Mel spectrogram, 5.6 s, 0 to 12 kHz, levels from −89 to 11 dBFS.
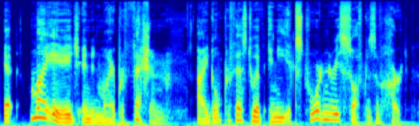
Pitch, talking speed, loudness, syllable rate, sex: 115 Hz, 180 wpm, -19 LUFS, 5.7 syllables/s, male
